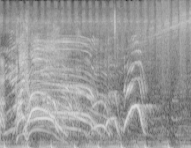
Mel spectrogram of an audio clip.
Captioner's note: crowd cheer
